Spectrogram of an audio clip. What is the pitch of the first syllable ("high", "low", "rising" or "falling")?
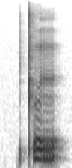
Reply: low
